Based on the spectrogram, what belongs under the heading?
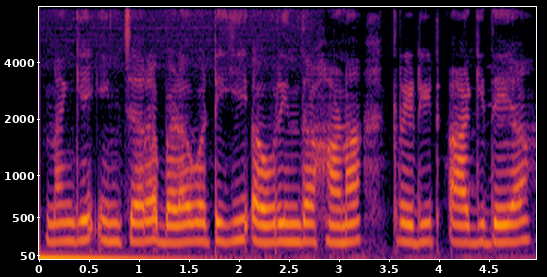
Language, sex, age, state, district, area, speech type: Kannada, female, 18-30, Karnataka, Bidar, urban, read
